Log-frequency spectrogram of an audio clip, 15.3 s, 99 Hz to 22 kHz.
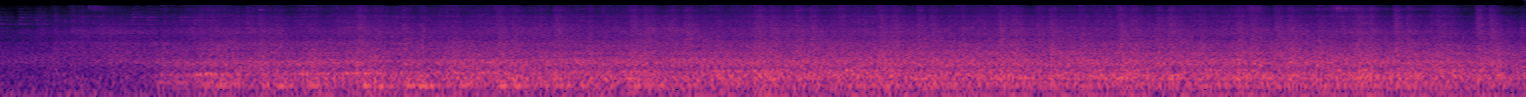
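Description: JR Keihin-Tohoku Line E233-series electric commuter train running past on the track below: a steady rumble of wheels on rail that swells about a second and a half in and then holds.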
